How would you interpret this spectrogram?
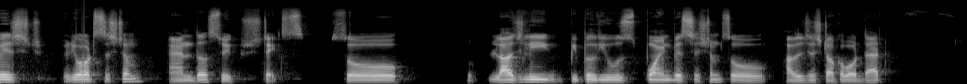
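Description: Chunks out of order at 0.76–0.84 s, just before "system and the sweepstakes", and at 8.86–8.9 s, after "will just talk about". A 20 ms piece of the speech plays three chunks late, then one chunk late. The misplaced audio causes a brief jumbled stutter.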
